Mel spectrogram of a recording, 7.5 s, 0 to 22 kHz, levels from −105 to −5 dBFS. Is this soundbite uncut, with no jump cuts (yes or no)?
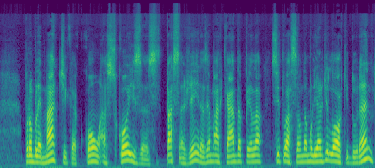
no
